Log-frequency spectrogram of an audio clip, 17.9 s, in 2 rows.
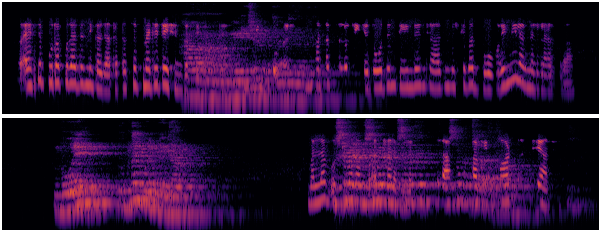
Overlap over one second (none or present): present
